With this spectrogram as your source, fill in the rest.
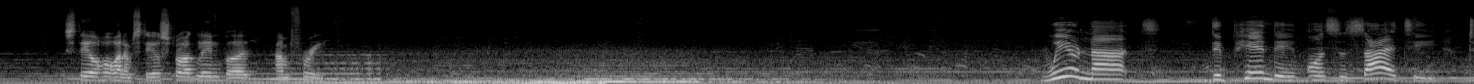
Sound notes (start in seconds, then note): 7.6 indistinct chatter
